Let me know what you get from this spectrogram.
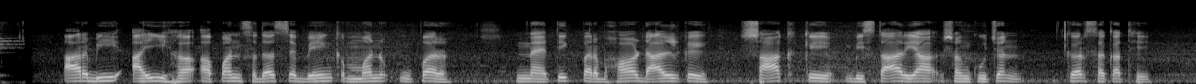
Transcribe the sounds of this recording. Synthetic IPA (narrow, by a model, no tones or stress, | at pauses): aːɾbiaːiɦəʔɐpənsəd̪əsjəbɛ̃ːŋkmənuːpəɾ | nɛːt̪ɪk̚pɾəbʱaːwɖaːlke | ʃaːkʰkebɪst̪aːɾjasə̃ŋkuːt͡ʃən | kəɾsəkət̪ɦeː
